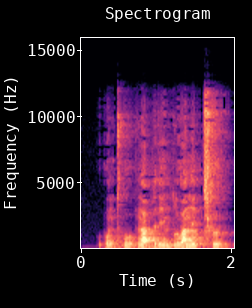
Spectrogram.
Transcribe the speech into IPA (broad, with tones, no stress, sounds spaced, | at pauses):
ʔ u˨˩ n tʰ uː˨˩ k̚ n a˦˥ ʔ p r i˧ n p l u˦˥ a̯ n i˥˩ t̚ t͡ɕʰ ɯ˥˩ k̚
